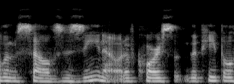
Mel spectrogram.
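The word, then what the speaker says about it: Xeno: occupants we call themselves Zeno and of course the people who would record that spell it as ze and oh well that actually you know is more like Zeno XE and Oh which of course means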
